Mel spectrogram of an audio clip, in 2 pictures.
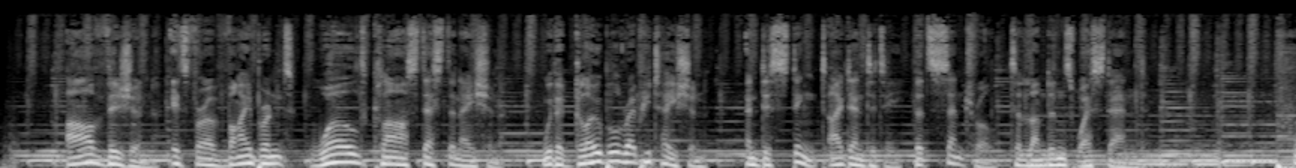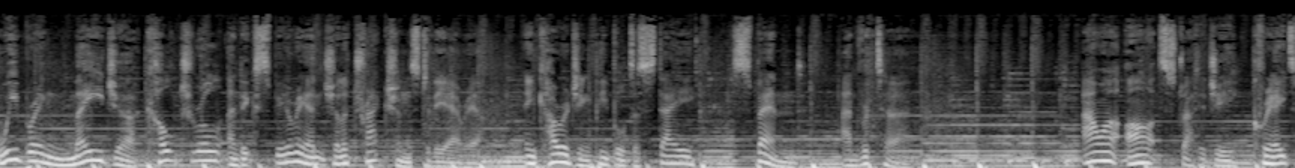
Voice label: Corporate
